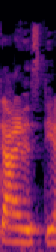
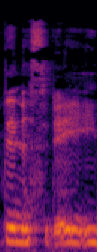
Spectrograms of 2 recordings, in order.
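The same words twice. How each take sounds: First: The word is said the American way. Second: The word is said the British way. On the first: "I think that's the American way of saying it" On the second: "Dynasty even"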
